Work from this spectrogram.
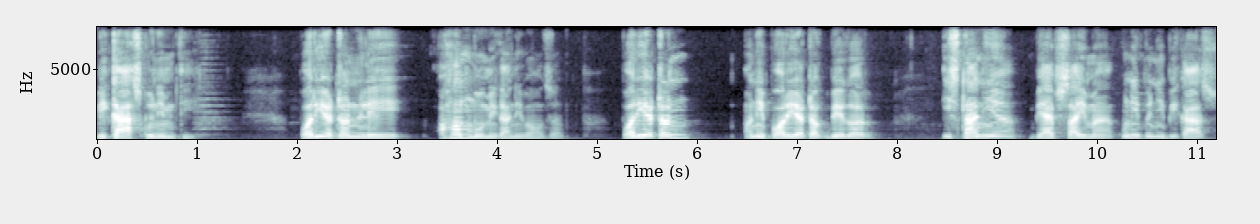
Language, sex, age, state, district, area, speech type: Nepali, male, 45-60, West Bengal, Kalimpong, rural, spontaneous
